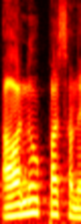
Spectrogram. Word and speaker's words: 아누파사나: 그 아누파사나 이것은 단음이고 그 느낌을 아누 따라 관찰하는 마음챙김의 확립.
